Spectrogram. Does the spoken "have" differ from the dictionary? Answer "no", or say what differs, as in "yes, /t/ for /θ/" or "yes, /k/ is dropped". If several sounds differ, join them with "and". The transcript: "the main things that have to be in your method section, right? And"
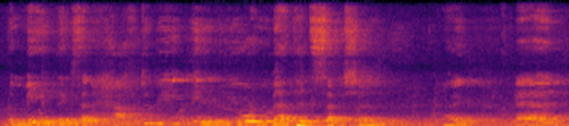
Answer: yes, /f/ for /v/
